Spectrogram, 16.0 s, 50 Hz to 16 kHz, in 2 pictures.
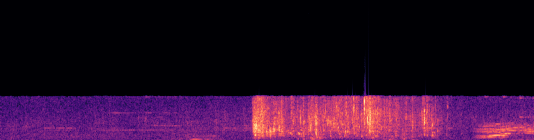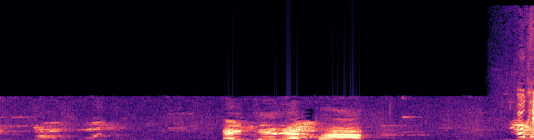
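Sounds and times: splash into swimming pool: 0:03.8 - 0:06.8
water churning: 0:03.8 - 0:06.8
child's voice: 0:15.7 - 0:16.0.

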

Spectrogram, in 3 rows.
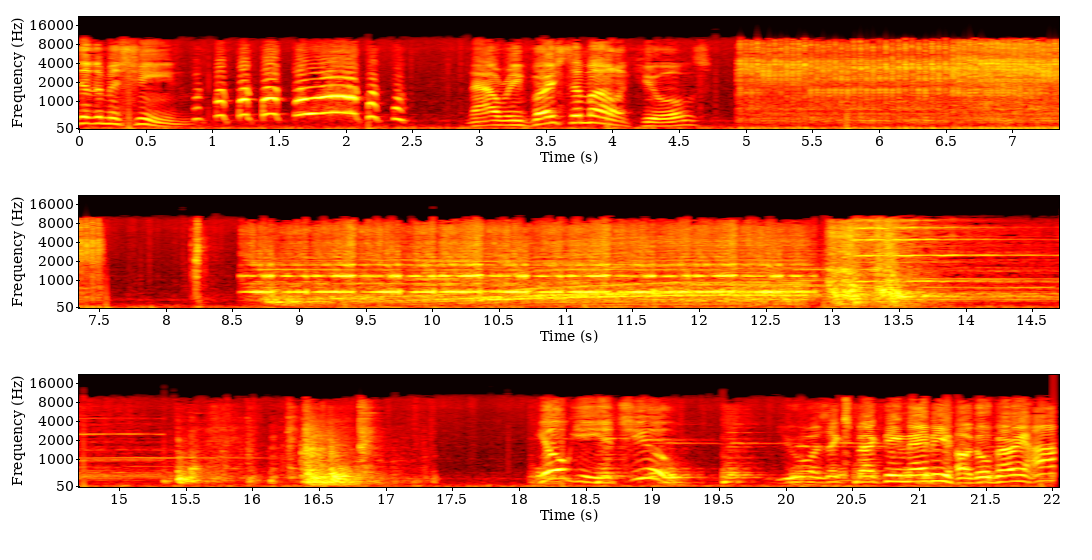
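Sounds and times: hissing buzz: 0:04.8 - 0:21.2
upward gliding electronic sweep: 0:08.6 - 0:15.3
electronic bursts: 0:08.6 - 0:16.4
steady electronic tones: 0:08.6 - 0:17.0, 0:17.8 - 0:22.0.

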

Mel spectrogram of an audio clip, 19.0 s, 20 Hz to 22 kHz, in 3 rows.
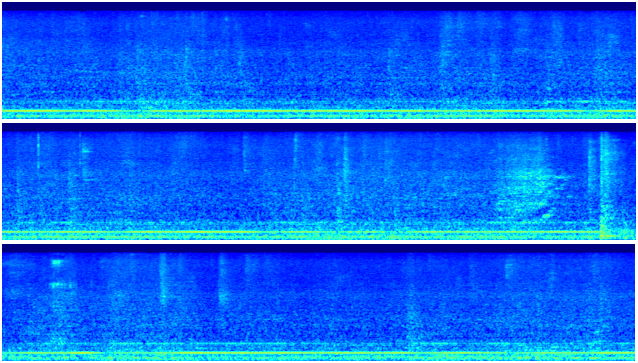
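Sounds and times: ferry engines droning: 0:00.0 - 0:19.0.

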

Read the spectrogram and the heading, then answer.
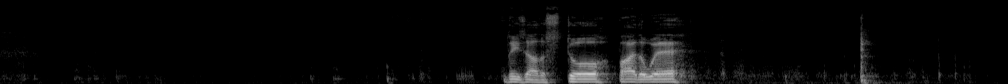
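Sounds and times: hands handling leather boots: 0:03.0 - 0:10.0.

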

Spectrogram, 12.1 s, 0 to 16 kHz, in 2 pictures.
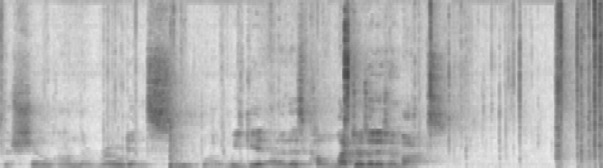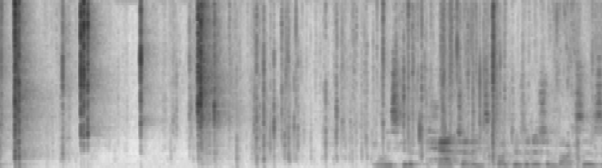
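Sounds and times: cardboard ripping and crinkling: 0:04.6 - 0:07.0, 0:07.7 - 0:12.0.

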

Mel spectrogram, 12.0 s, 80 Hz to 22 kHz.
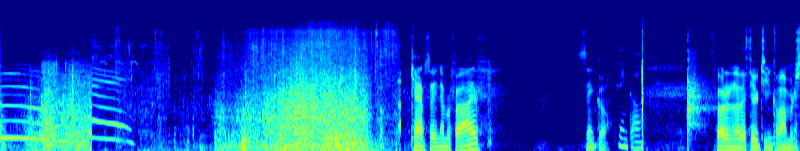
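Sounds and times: person crying out: 0:00.0 - 0:02.0
gear scraping on gravel: 0:02.2 - 0:06.0.

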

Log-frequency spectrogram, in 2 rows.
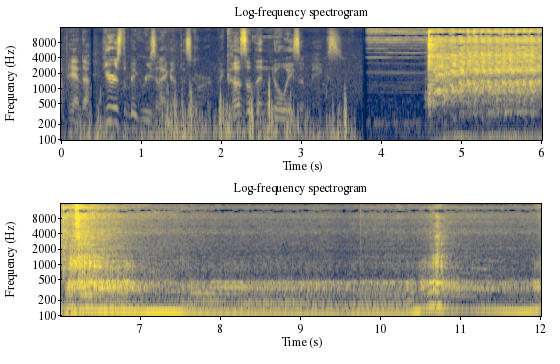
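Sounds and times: car engine starting and idling: 0:04.5 - 0:12.0
starter motor cranking: 0:04.6 - 0:06.4.

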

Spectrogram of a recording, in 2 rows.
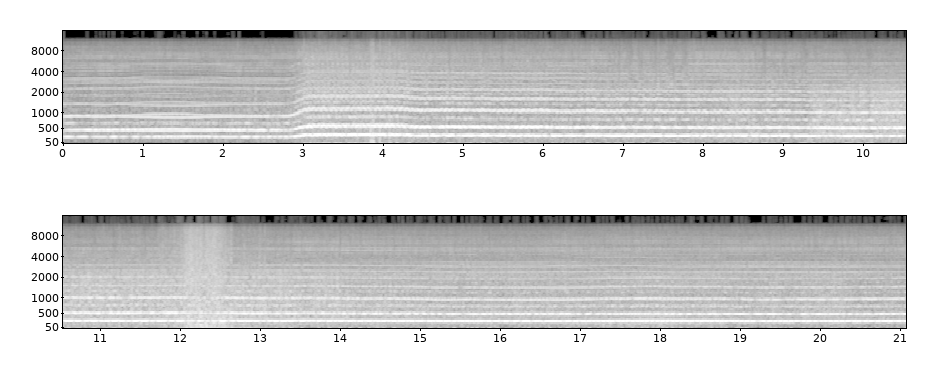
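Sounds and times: drone motors buzzing whine: 0:00.0 - 0:21.0
radio static burst: 0:11.7 - 0:13.8.

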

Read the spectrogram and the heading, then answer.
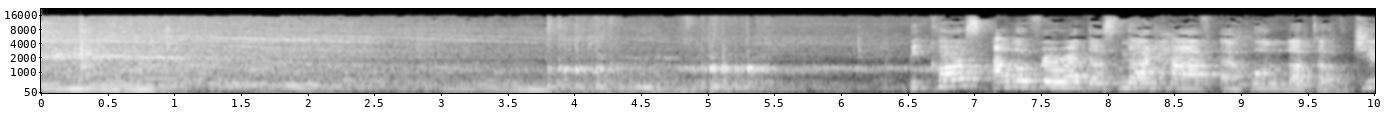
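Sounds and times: juicer motor whining: 0:00.0 - 0:07.4.

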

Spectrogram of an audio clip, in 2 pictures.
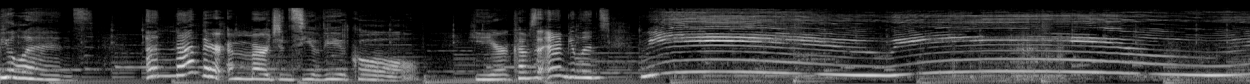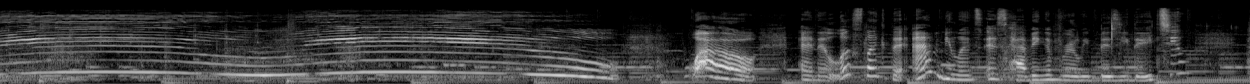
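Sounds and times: toy ambulance siren wail: 0:06.5 - 0:19.0.

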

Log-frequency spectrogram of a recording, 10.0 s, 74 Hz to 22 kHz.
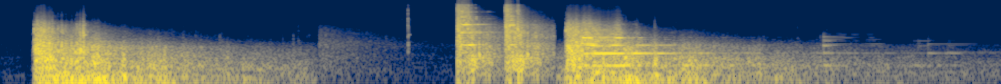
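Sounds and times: shotgun shots: 0:04.6 - 0:06.7
shotgun shot echo: 0:04.6 - 0:06.8
steel targets ringing: 0:04.6 - 0:07.0.

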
